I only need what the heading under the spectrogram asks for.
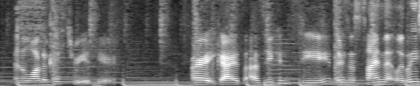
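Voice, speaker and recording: This woman talks fairly quickly while music plays behind her. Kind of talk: casual talk to camera, tour vlog. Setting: outdoors, on-location tour.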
